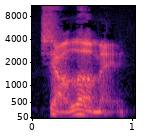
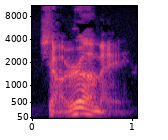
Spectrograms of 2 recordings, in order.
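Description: First: The middle syllable begins with an L sound. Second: The middle syllable begins with an R sound. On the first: This is how it is said in Taiwan. "they say in Taiwan" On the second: This is how it is said in Beijing. "But in Beijing, they would say like"

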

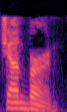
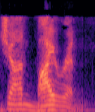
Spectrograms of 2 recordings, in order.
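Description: First: The surname is said with one syllable. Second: The surname is said with two syllables. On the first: The speaker calls it right. "so it's John Byrne" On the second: The speaker calls it wrong. "for the longest time I called him John Byron"

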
